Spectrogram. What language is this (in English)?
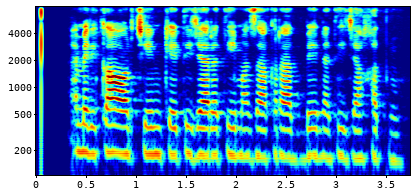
Urdu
